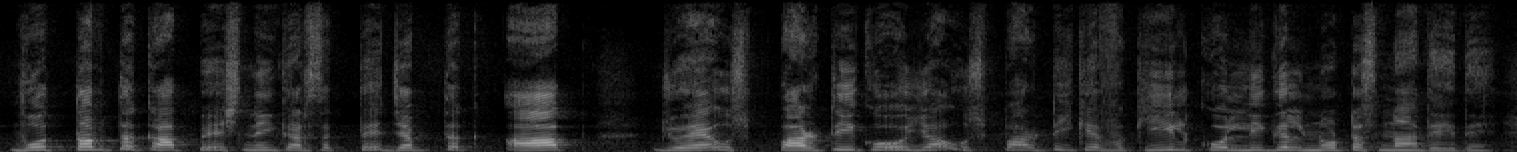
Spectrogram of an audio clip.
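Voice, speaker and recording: A woman with a Pakistani accent lecturing in an explanatory way, reading formal text, then posing questions and answering them. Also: high voice. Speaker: law lecturer.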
